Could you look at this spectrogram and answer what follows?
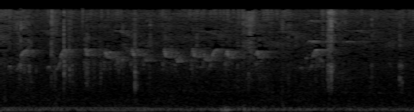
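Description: Faint bird chirping: a rapid series of short, high chirps, about three a second, with a few light clicks.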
